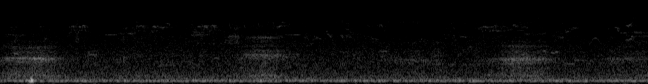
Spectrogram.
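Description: Kayak paddle strokes on calm water: soft dips and drips about every two and a half seconds, with a short knock, like the paddle touching the plastic hull, about a third of a second in. A steady low hum sits underneath.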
